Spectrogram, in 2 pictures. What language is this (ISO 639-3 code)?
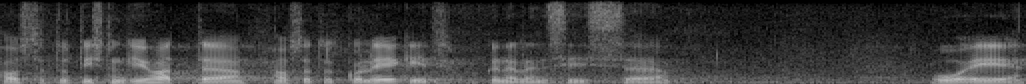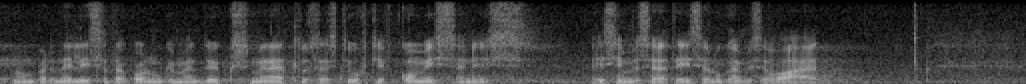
est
